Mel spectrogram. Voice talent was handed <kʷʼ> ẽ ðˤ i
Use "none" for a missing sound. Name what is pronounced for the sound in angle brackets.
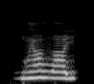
ɡʷ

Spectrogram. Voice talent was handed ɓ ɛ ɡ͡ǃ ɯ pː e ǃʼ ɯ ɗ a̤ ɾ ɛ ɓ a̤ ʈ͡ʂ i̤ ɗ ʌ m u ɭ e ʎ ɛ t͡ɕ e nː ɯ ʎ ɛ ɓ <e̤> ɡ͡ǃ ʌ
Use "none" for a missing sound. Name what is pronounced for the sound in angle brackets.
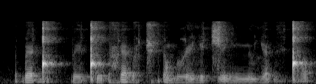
e̤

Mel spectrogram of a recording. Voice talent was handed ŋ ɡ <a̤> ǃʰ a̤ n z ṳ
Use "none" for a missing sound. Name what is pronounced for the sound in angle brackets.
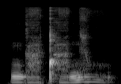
a̤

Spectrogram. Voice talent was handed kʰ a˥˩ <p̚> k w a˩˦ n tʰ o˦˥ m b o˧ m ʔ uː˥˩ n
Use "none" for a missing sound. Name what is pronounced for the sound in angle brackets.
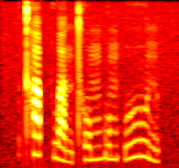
p̚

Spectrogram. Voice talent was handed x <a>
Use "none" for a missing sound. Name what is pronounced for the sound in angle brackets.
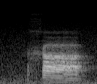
a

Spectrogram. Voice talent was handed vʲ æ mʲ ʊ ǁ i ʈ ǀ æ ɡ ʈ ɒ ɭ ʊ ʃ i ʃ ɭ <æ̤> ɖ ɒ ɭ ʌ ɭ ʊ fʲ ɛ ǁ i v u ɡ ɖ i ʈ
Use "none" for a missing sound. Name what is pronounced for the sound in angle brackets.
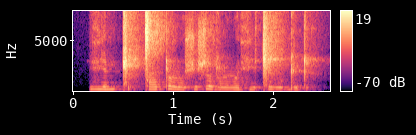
æ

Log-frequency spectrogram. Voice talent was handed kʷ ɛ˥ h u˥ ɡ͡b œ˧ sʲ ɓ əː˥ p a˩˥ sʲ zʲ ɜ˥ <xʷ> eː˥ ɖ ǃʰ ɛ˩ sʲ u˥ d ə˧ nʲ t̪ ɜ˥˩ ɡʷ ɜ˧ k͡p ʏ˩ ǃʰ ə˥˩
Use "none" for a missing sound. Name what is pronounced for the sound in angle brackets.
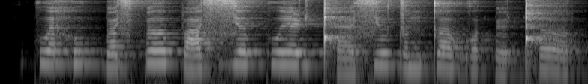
kʷ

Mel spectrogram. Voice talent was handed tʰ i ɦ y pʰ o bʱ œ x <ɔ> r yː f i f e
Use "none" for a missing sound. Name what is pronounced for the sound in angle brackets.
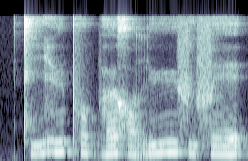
ɔ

